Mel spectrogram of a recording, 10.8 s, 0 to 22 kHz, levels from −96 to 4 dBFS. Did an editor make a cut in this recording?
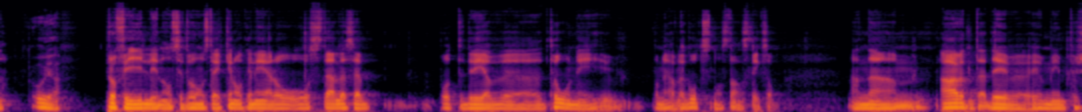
no; 0 cuts

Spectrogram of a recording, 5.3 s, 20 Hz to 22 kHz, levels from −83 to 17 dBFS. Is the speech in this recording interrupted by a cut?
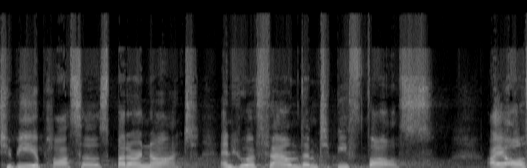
no; 0 cuts

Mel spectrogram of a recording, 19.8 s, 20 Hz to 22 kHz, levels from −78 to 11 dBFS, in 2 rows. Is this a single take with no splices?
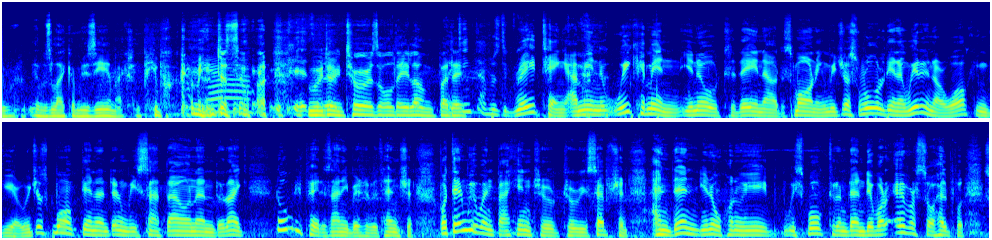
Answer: yes; 0 cuts

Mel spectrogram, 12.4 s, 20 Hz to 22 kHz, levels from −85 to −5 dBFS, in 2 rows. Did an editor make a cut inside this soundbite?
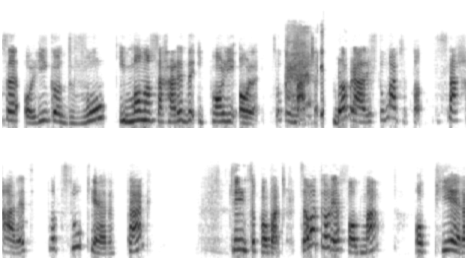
yes; 1 cut; at 4.3 s

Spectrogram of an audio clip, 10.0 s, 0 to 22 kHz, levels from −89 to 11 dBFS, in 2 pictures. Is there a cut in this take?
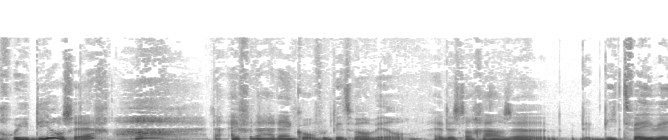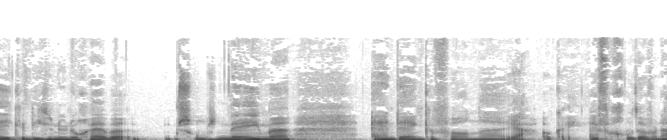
no; 0 cuts

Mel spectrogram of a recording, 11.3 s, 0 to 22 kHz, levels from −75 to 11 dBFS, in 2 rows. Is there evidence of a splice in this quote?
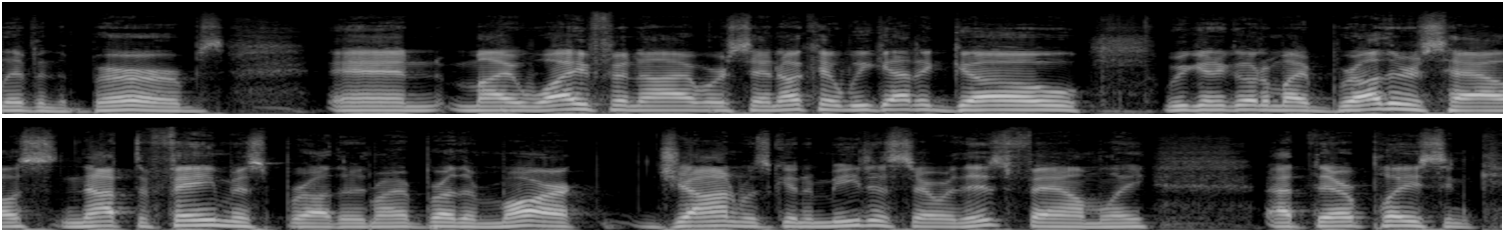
yes; 1 cut; at 7.0 s

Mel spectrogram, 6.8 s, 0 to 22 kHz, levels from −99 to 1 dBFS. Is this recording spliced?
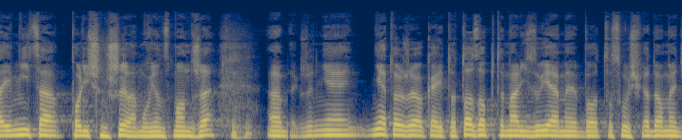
yes; 1 cut; at 2.9 s

